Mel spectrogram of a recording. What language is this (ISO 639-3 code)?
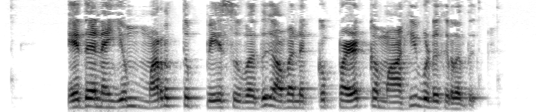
tam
